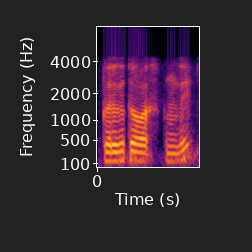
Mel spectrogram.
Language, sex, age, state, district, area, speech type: Telugu, male, 18-30, Andhra Pradesh, Vizianagaram, rural, conversation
